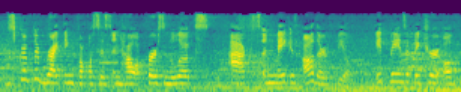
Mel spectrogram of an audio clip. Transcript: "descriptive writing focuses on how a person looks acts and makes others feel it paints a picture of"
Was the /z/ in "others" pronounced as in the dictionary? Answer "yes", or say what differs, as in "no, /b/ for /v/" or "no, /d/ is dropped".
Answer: no, /z/ is dropped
